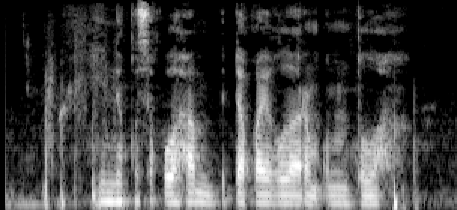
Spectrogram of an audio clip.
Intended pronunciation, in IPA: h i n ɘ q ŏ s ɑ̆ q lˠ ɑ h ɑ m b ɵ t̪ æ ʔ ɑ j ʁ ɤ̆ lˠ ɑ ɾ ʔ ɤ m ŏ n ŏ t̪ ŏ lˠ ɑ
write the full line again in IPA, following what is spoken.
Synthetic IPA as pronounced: h i n ɘ q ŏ s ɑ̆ q lˠ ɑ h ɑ m b ɵ t̪ æ q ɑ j ʁ ɤ̆ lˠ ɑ ɾ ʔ ɤ m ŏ n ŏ t̪ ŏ lˠ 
